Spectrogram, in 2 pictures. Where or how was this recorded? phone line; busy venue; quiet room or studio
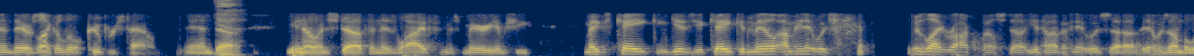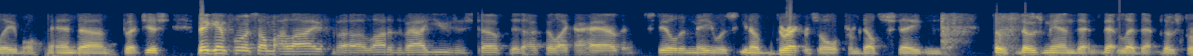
phone line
